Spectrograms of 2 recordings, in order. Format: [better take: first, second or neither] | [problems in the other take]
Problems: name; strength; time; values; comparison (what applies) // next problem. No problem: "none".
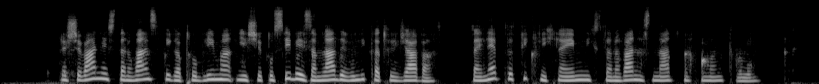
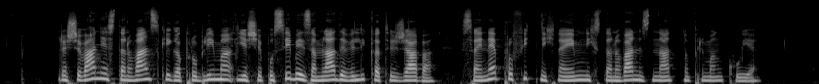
second | noise reduction (neural mask model DeepFilterNet 3)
